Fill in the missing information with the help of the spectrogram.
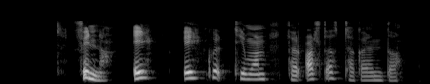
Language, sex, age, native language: Icelandic, male, 18-19, Polish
